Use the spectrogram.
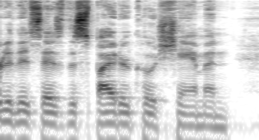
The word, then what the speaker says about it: Shaman: Really like I always refer to this as the Spyderco Shaman. It's pronounced shaman, bro.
